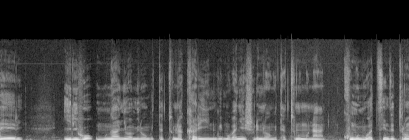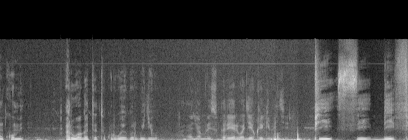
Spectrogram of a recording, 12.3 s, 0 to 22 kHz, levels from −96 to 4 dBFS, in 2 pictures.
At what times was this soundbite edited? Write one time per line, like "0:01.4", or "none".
none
